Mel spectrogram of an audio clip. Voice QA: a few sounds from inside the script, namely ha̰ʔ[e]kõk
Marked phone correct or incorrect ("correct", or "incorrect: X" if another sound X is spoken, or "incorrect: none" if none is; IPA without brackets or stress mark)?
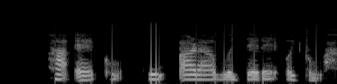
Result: correct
